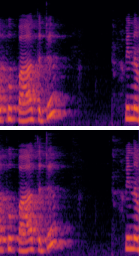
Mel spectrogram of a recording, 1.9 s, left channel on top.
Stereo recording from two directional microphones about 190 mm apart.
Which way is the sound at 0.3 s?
45° left (ahead or behind).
